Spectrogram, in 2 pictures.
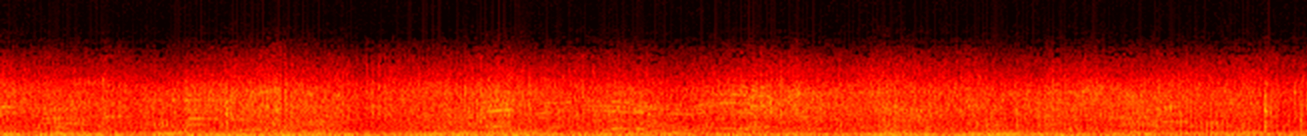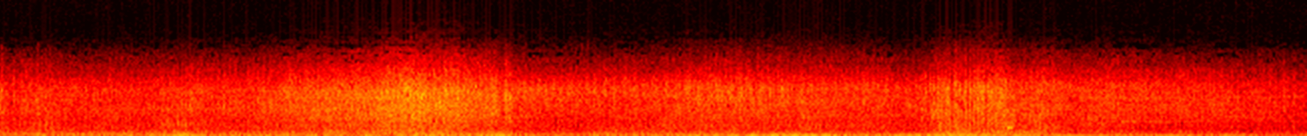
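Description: Several motorcycle engines running and revving at low speed as riders circle close by. Near the end a single motorcycle's engine comes closer, its steadier hum standing out above the rest.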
